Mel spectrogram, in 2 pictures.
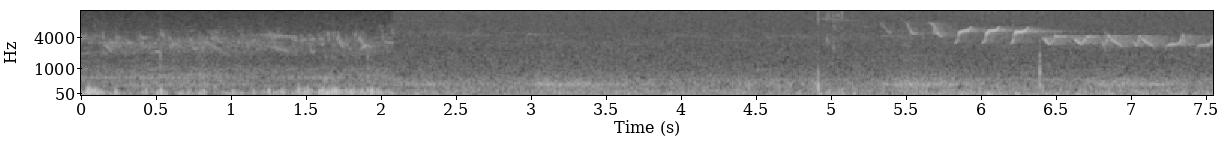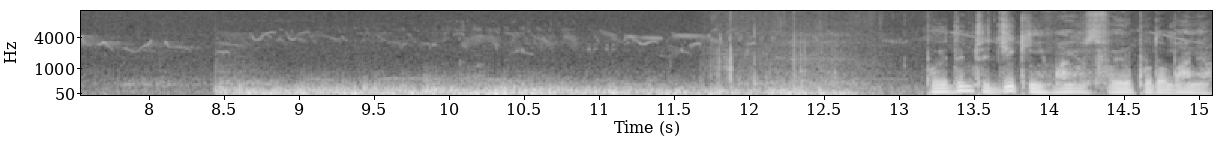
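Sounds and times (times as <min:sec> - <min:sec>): small songbird singing: 0:00.0 - 0:03.8, 0:04.4 - 0:15.0
loud low rumble: 0:08.5 - 0:13.4.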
